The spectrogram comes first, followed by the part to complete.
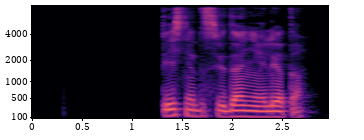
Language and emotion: Russian, neutral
